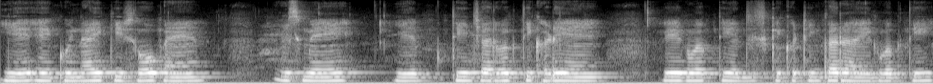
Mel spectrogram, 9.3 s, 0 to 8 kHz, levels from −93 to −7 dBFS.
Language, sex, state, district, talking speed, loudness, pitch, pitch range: Hindi, male, Rajasthan, Bikaner, 160 wpm, -16 LUFS, 135 Hz, 130-140 Hz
